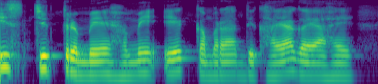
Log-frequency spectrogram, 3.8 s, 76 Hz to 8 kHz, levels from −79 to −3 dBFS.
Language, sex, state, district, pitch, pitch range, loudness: Hindi, male, Uttar Pradesh, Lucknow, 135 Hz, 130-145 Hz, -18 LUFS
